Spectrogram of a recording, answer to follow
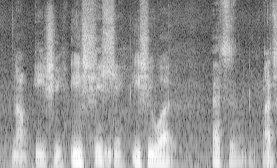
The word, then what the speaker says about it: Ishii: Tahishi. No, Ishii.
